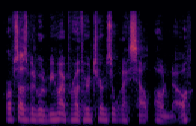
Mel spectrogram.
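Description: A man's voice: mid-range voice, fast talker. Nasal man chatting on a game stream. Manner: expressive, self-deprecating, breaking off to answer chat. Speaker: game livestreamer. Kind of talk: casual livestream chat while gaming.

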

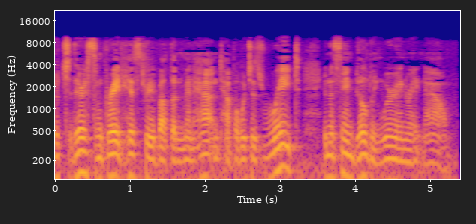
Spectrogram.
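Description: Brief: man in his 40s, fairly low voice, hoarse from losing his voice, chatty live-stream host reading comments off a phone at arm's length in an indoor hallway. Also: fairly quick, slight background noise. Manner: chatty, reads viewer comments aloud. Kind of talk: casual live-stream tour chat. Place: indoor church building hallway. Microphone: phone held at arm's length.

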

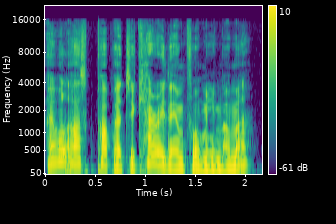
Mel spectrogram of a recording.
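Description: A man reading a storybook, voicing an eager, chattering little girl who pleads and bubbles with excitement. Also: medium pitch, fast talker, vocal fry, no echo, clean studio sound, voice pushed up. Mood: eager pleading.

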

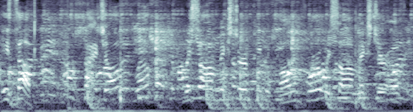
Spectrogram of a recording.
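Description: A man's voice: very high-pitched, fairly even intonation, fairly quick. A young man in his twenties hosting a prank vlog, talking laid-back and slangy with plenty of swearing, on a lapel mic inside a convention hall. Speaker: YouTuber host. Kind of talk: casual prank vlog chat. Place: indoor sneaker convention hall. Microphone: clip-on lapel mic. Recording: loud crowd and music behind.

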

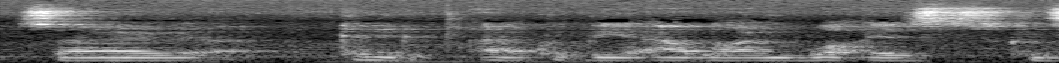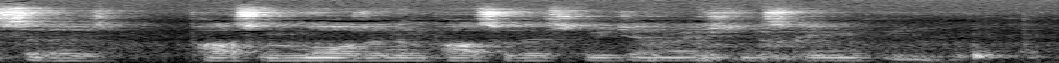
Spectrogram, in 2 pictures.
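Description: A man's voice: mid-range voice, monotone, normal speed, background noise. A councillor, a man, asking a hesitant question with many uhs at a meeting. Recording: echoey committee room from far off.

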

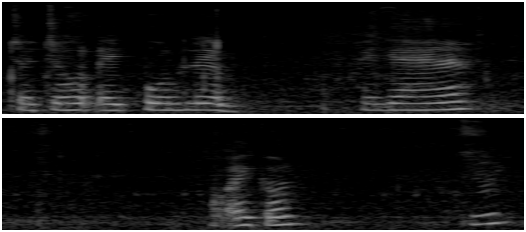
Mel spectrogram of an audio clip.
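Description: A woman's voice: medium pitch, fairly even intonation, slow, darkish tone. A young woman talking casually to pet animals in a coaxing way, repeating short words. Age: young adult. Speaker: pet monkey caretaker. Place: small indoor room, on a bed. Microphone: camera mic a little way off. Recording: distant mic with clear background noise.

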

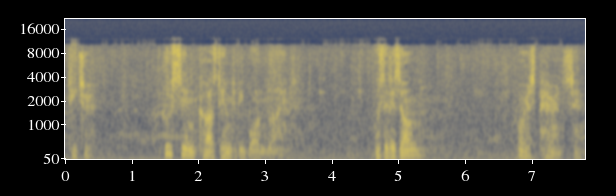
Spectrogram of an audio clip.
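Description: A man's voice: mid-range voice, big pitch swings. An actor playing a puzzled disciple questioning his teacher in a film drama. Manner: slow, questioning. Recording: noisy outdoor background.

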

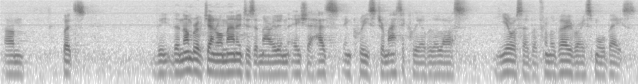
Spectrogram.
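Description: Middle-aged hotel manager, measured panel talk, lowish voice, lapel mic in a conference hall. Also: male voice, flat delivery, darkish tone, slight background noise. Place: large conference hall stage.

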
